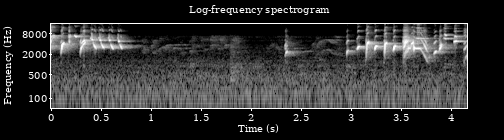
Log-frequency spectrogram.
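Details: European goldfinch song in two bursts: a quick twittering phrase, a pause with a single chirp, then a longer run of bright, jangling, buzzy twitters.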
